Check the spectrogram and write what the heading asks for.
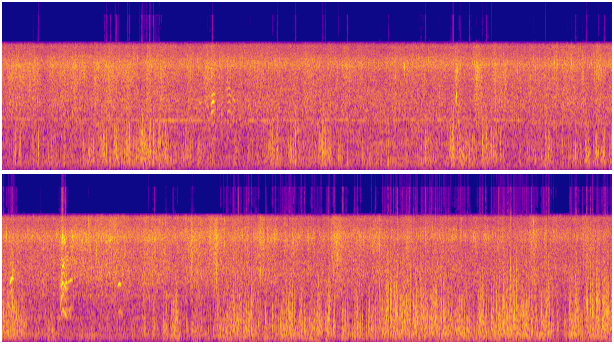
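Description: Wind buffeting the microphone over water splashing from an outrigger canoe being paddled alongside, getting louder about two-thirds of the way through.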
